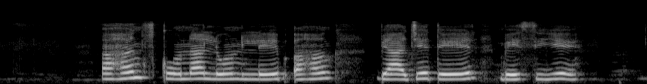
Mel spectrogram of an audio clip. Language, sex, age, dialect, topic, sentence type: Maithili, female, 18-24, Bajjika, banking, statement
